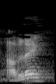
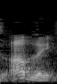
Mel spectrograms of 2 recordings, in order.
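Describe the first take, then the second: First: The stress is on the last syllable. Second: The stress is on the first syllable. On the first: It means I spoke in the past. "which is I spoke in the preterite" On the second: It is a command to speak.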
